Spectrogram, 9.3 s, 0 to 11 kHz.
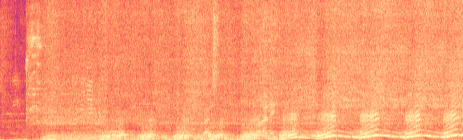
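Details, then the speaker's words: Kawasaki ZX25R with Yoshimura exhaust, checked over before long touring, blipped in quick repeated revs that rise and fall evenly and cleanly; engine sounds healthy again with a fuller note. "Nah itu dia udah sehat lagi guys Jack mah udah mulai enak lagi ya begitu jadi sore udah mantap lagi Ini udah mulai berbobot"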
